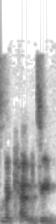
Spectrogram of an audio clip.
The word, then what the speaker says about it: Mackenzie: You guys can find me on Instagram at It's Mackenzie G. It's Mackenzie spelled with M-A-C-K.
